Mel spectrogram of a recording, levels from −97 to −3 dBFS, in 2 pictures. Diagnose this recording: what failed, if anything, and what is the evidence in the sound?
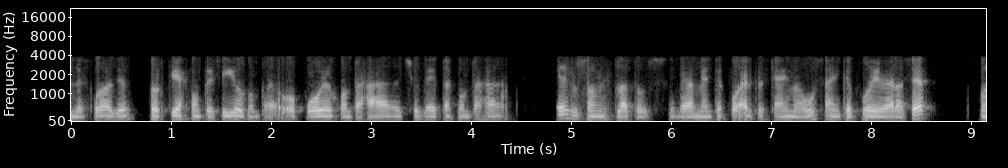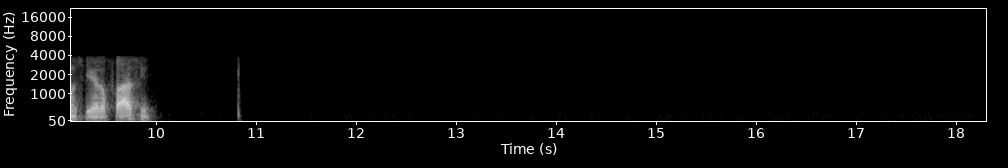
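The failure is at the codec stage: the speech has passed through the G.723.1 codec, with heavy damage throughout the clip. Nothing is audible above 3.8 kHz, and the band sits within a telephone line of roughly 150 Hz to 3.4 kHz, so the speech is muffled and hoarse and its consonants are smeared. The coarseness points to a rate near 6.3 kbit/s. The codec models speech in 30 ms frames and updates that model slowly, blurring fast articulation.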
